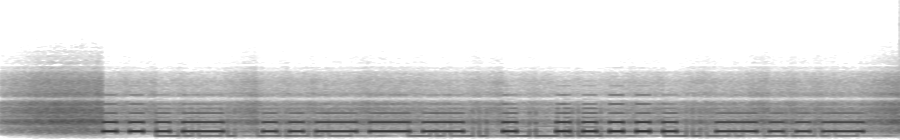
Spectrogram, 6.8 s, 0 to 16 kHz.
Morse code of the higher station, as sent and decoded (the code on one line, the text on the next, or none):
...- ..--- . ..... -..-
V2E5X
